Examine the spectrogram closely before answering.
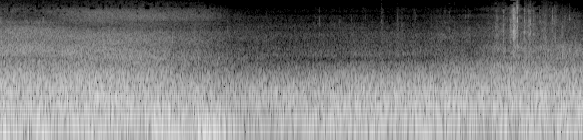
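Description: Surf washing on the beach with wind buffeting the microphone, a steady low rumble with extra hiss for the first couple of seconds. A few sharp light clicks near the end.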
